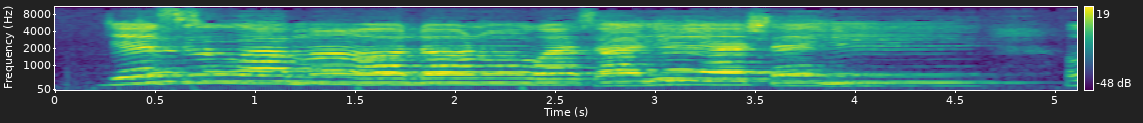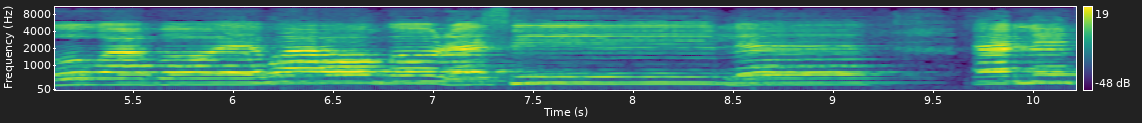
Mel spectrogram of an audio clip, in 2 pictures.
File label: words of life yoruba; yoruba bible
